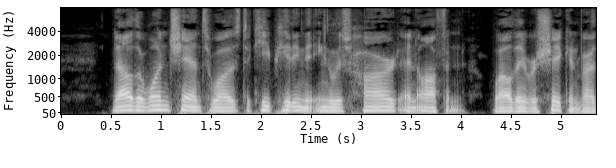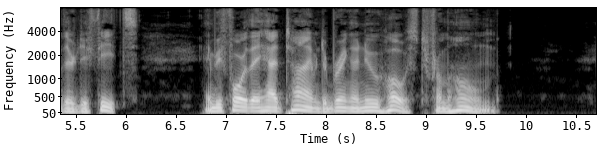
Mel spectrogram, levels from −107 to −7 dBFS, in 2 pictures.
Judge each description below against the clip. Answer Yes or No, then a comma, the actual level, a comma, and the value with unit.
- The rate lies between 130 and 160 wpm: No, average, 180 wpm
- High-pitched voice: No, very low, 95 Hz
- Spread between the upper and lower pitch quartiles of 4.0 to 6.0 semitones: No, average, 3.4 semitones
